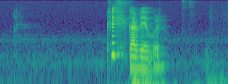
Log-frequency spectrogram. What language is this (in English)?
Faroese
